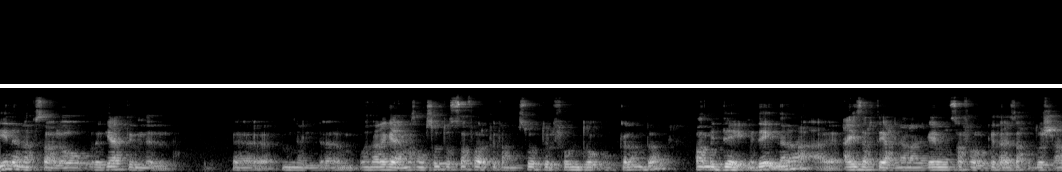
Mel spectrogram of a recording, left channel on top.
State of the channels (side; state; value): left; silent; 62 dB below the other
